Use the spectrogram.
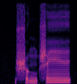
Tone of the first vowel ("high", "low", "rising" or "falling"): low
